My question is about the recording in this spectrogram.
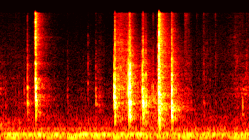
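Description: A few sharp plastic clicks: one a little way in, then a quick run of four or five past the halfway point, as ink pad cases are handled and set down.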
